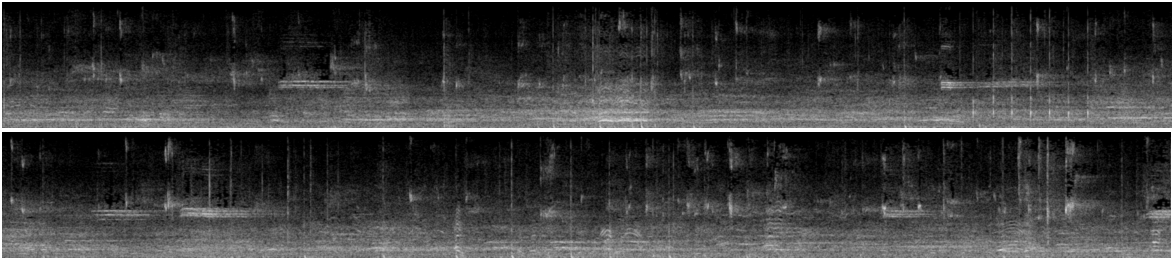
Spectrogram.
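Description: A basketball game in a large gym: a basketball bouncing on the hardwood court, with a quick run of dribbles about halfway through, short high sneaker squeaks, and players and spectators talking and calling out, all echoing in the hall.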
